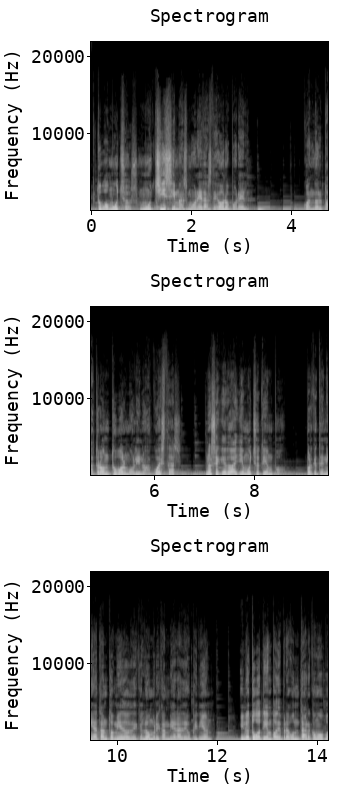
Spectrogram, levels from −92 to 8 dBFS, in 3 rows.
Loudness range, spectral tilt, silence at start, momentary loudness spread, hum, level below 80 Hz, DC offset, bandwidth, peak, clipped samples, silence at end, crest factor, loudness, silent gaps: 2 LU; -6 dB/octave; 0 s; 15 LU; none; -52 dBFS; under 0.1%; 14 kHz; -6 dBFS; under 0.1%; 0 s; 16 dB; -22 LUFS; none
